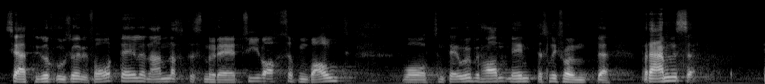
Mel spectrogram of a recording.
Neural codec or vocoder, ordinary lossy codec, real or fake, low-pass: codec, 32 kHz, 1.9 kbps, SNAC; none; fake; 14.4 kHz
